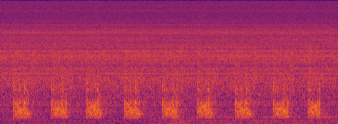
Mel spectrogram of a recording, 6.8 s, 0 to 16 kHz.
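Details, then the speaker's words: Scratchy, grating bursts with each heartbeat, about 79 a minute, likened to stepping on snow, from visceral–parietal pericardial rubbing, best heard at left lower sternal border; pericardial friction rub in pericarditis. "en este disfrute pericárdico es para todo no mónico se da por el roce entre el pericardio visceral y el parietal"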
